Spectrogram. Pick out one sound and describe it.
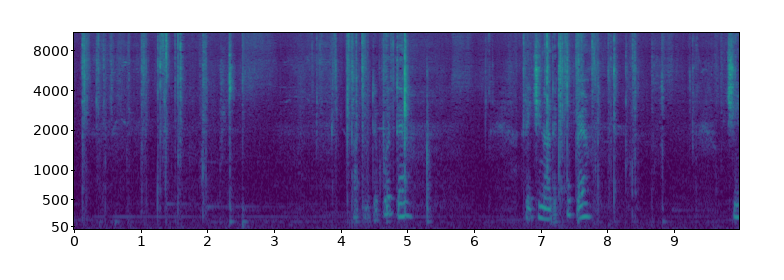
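Playing cards are laid down with soft taps.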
